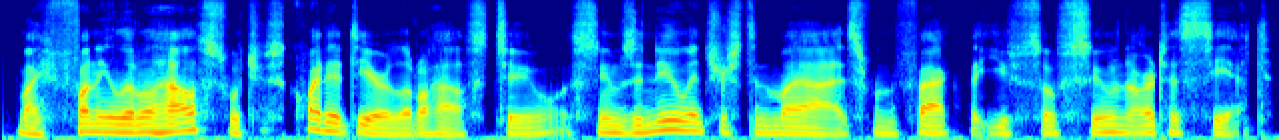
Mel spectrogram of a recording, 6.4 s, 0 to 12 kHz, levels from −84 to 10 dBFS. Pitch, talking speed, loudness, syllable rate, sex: 130 Hz, 280 wpm, -21 LUFS, 6.6 syllables/s, male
